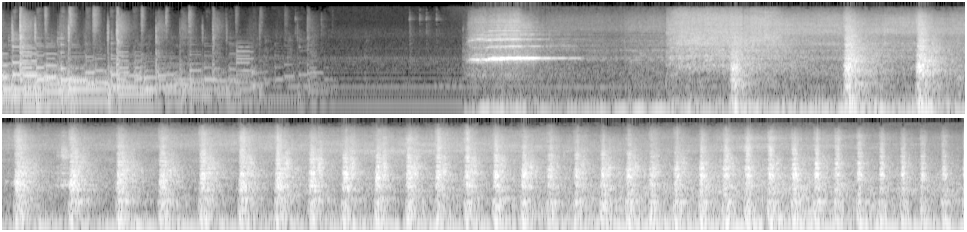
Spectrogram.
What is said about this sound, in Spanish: nos vamos a subir al tren que va a pitar su salida.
